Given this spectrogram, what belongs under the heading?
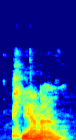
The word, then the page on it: piano: British English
